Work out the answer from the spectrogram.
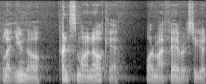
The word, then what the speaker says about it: Mononoke: I can never pronounce that. Mononoke. Thank you.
